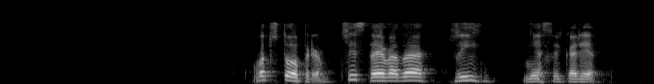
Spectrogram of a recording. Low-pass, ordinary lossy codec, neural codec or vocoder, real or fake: 7.2 kHz; Opus, 32 kbps; codec, 24 kHz, 0.9 kbps, WavTokenizer, small release; fake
